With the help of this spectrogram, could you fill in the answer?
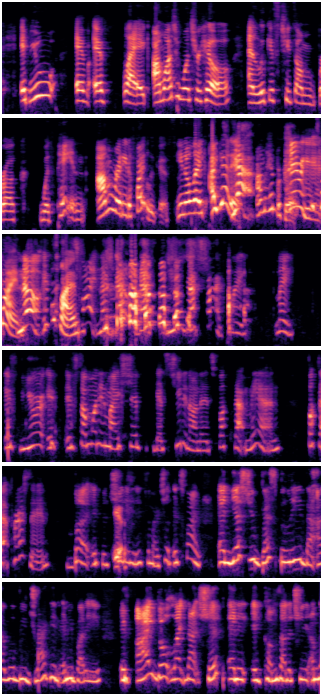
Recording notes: We apologize for the mic issues but that could not be helped this time.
